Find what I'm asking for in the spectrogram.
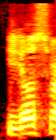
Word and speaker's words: Jos: Ee, babası nasıl okunuyor? Jos diye mi okunuyor? Jos, Verstappen.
